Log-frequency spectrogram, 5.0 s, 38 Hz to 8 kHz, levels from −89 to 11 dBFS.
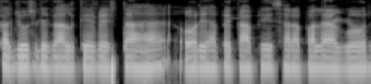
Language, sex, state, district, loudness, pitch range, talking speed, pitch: Hindi, male, Chhattisgarh, Kabirdham, -19 LUFS, 105-110 Hz, 155 wpm, 110 Hz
